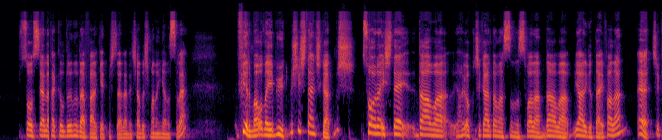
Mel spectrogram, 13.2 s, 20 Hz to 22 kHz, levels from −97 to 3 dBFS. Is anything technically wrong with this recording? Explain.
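Yes, there are two faults in this speech clip.

Skip ahead at 0.97 to 0.99 s: roughly 0.7 s of audio never reached playback, and the receiver jumped straight to later audio that was already waiting. The two sides of the cut join with no filler, so the speech lurches forward abruptly.

Jitter buffer speed-up from 1.07 to 2.56 s and again from 3.08 to 3.56 s: the buffer held more audio than it wanted, so the receiver trimmed short pitch-period slices repeatedly. Speech runs about 6% fast in the first stretch and 11% in the second at unchanged pitch, sounding hurried.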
